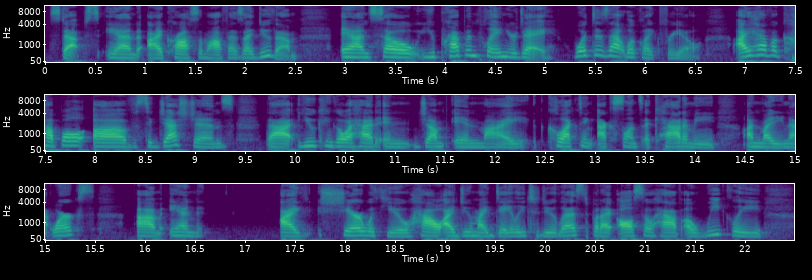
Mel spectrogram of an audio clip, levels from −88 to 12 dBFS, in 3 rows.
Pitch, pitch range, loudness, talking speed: 185 Hz, 170-210 Hz, -26 LUFS, 175 wpm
